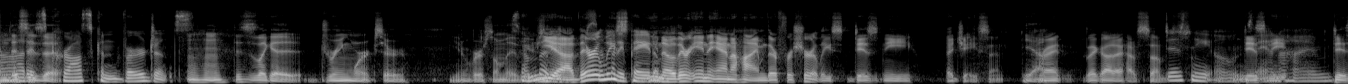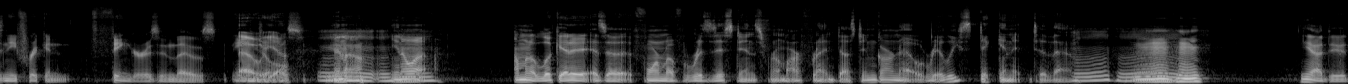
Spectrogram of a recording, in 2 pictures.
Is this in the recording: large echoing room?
no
